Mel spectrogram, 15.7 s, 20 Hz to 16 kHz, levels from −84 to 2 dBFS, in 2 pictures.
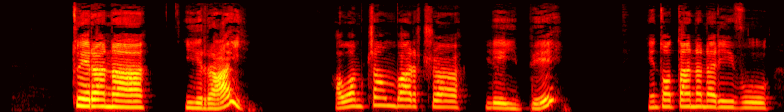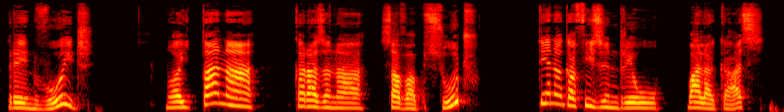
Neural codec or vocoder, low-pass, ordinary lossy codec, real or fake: vocoder, 48 kHz, 128 mel bands, Vocos; 14.4 kHz; MP3, 64 kbps; fake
